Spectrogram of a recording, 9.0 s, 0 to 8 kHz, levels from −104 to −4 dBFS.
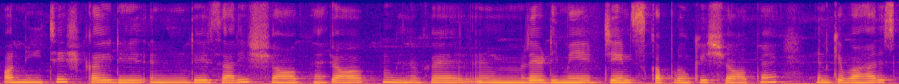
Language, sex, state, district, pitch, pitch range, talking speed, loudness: Hindi, female, Bihar, Gopalganj, 205 Hz, 195-210 Hz, 125 wpm, -32 LUFS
